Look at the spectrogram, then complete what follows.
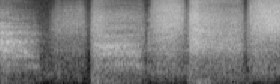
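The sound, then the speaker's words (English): Rapid, heavy breathing, with quick, harsh inhales and exhales alternating about twice a second in a tense, panting rhythm. No talking is heard. “And some of us, almost stressfully breathing.”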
